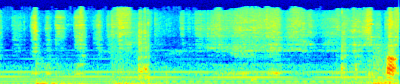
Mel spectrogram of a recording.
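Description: Fingers rubbing and pressing masking tape firmly down onto a hollow craft pumpkin, a soft scuffing repeated several times. Quiet background music with held notes plays underneath.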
